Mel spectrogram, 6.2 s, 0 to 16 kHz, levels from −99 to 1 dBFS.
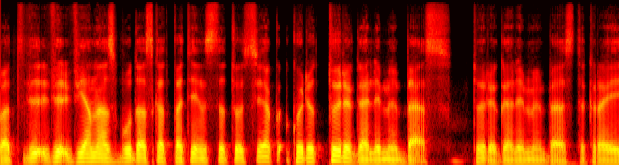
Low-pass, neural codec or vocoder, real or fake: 14.4 kHz; autoencoder, 48 kHz, 32 numbers a frame, DAC-VAE, trained on Japanese speech; fake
